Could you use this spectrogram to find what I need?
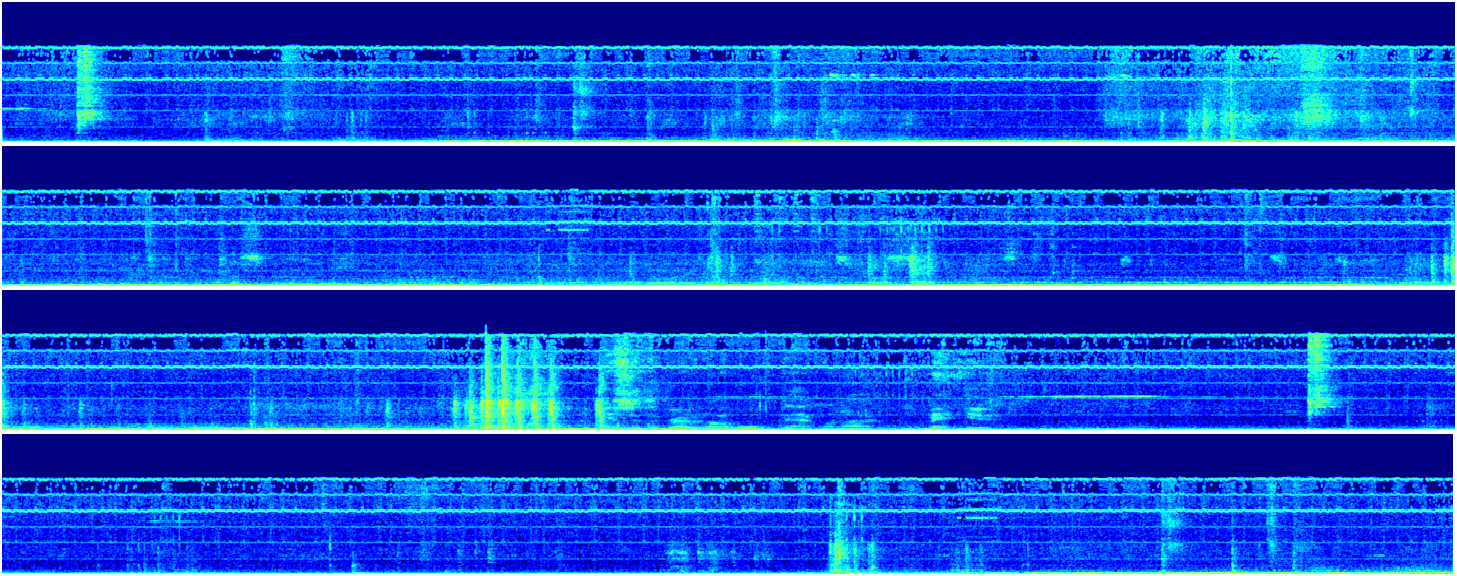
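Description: A bus engine rumbles steadily, its whine rising and falling with speed.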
